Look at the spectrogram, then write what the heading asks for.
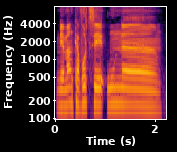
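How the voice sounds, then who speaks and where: A man streams a game in a fairly high, smooth voice. He talks colloquially, grumbles and swears freely, recorded close and dry. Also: little pitch movement, drawn-out words, fairly bright tone, dry recording, faint music behind. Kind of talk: casual live game commentary. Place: small indoor room.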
